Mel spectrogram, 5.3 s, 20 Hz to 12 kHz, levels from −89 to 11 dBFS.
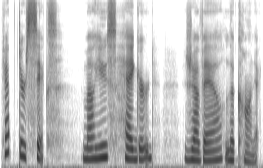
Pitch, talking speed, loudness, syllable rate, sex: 215 Hz, 55 wpm, -18 LUFS, 3.0 syllables/s, female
